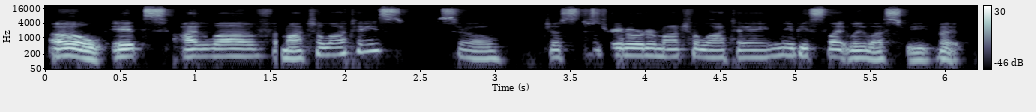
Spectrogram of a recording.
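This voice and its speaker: Low-voiced woman explaining steadily. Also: no echo, poor audio. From greater Philadelphia area. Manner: explanatory, measured, fills with "right?". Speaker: advertising executive guest. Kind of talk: podcast interview answers.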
